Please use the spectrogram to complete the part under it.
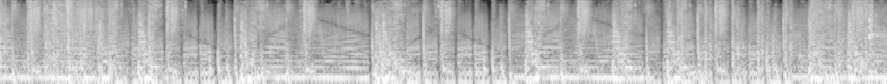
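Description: Cannon fire and blasts from the roguelike shooter Starward Rogue, a dense continuous barrage of rapid booming shots over a steady low game drone, loud throughout.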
